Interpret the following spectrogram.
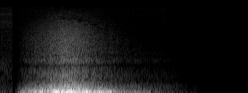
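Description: A whoosh transition sound effect that swells up and dies away within about a second and a half.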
